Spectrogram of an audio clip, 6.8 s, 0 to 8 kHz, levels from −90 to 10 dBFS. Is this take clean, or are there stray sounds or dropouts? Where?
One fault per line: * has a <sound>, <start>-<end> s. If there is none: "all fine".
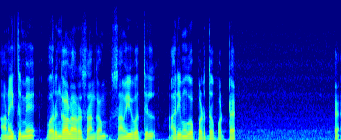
all fine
